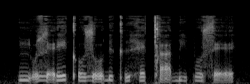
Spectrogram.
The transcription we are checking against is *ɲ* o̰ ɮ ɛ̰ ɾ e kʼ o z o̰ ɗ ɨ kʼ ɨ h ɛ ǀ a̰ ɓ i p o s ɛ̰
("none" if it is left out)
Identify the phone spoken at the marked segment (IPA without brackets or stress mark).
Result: ɲ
